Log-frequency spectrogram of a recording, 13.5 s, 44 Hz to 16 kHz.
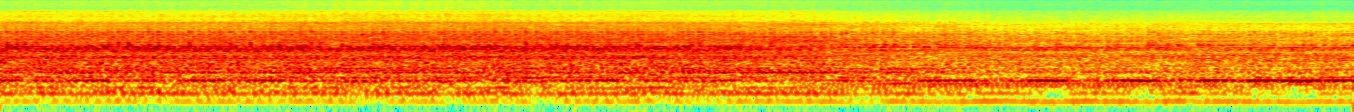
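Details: Chevrolet Niva 2014, 100,000 km, cold start at -15°C: steady idle with even light tapping a little over two per second; knock present since new, lessens as it warms, hydraulic lifters fine, compression normal, good pull; cause unknown.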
